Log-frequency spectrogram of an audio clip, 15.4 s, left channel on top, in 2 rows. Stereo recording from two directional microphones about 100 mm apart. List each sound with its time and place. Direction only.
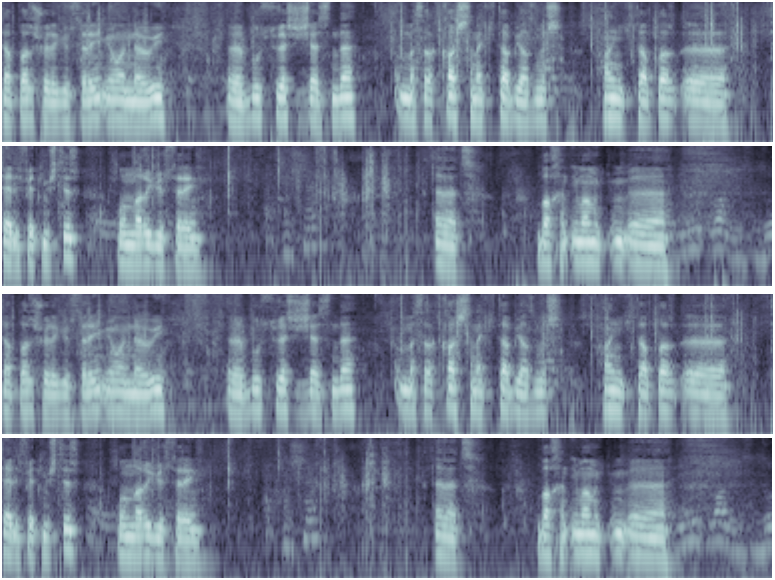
0.0 s speech: 45° left (ahead or behind)
2.3 s speech: 45° left (ahead or behind)
12.0 s speech: 25° left (ahead or behind)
